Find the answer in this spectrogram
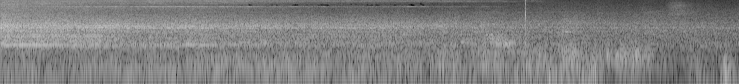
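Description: A train running past on the line, its rumble and a high ringing tone from the wheels or motors fading away as it recedes. A sharp click about five seconds in and a short thump near the end.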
